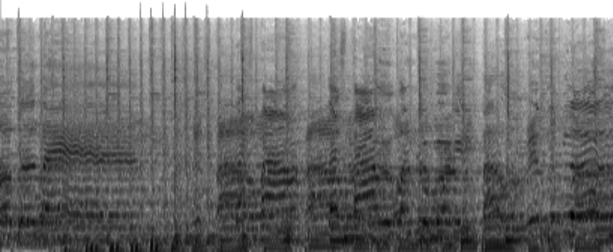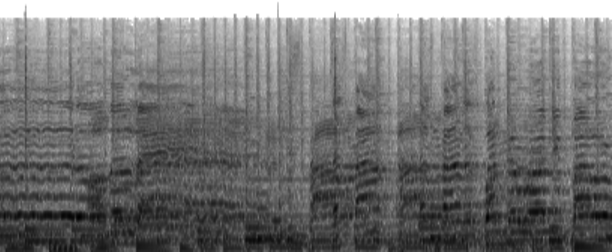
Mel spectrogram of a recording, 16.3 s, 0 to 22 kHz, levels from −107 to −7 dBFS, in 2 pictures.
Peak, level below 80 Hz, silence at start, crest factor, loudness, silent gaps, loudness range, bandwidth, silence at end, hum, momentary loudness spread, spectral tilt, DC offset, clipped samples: 0 dBFS; -26 dBFS; 0 s; 16 dB; -17 LUFS; none; 2 LU; 16.5 kHz; 0 s; none; 5 LU; -5.5 dB/octave; under 0.1%; under 0.1%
